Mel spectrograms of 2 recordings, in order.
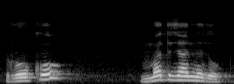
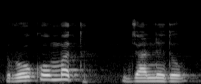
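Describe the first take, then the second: First: There is a pause after the first word. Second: There is a pause after the second word. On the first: Stop this person and do not let them go. "यहाँ पर अल्प विराम का प्रयोग किया गया है ना ... इसको रोको और इसे मत जाने दो" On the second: Do not stop this person; let them go. "अब अगला देखते हैं हम"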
